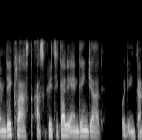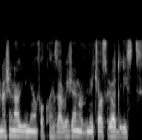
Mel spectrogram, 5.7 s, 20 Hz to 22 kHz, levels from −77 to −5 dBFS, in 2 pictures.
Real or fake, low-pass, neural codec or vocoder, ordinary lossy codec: fake; none; codec, 16 kHz, 2 kbps, X-Codec, HuBERT features, trained on general audio; none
